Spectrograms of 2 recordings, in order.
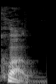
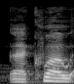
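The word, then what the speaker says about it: Qvo: So let's talk Quo. And it's spelled Q-V-O. So I'm just going to go with the pronunciation that I heard in the audiobook.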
